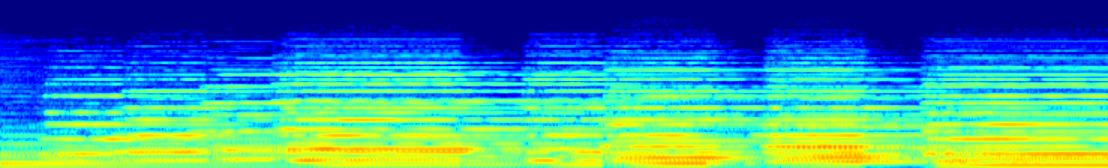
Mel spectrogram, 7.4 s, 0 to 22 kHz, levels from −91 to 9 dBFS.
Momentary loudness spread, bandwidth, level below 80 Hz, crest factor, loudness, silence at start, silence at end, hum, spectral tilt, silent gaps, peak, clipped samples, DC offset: 7 LU; 8.8 kHz; -38 dBFS; 14 dB; -20 LUFS; 0 s; 0 s; none; -7 dB/octave; none; -6 dBFS; under 0.1%; under 0.1%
